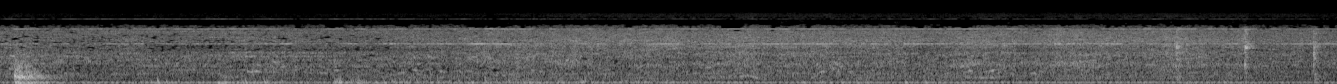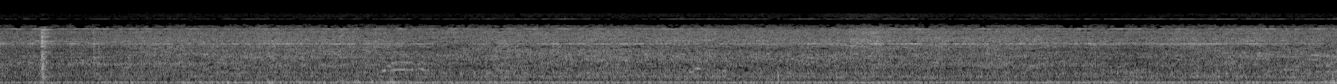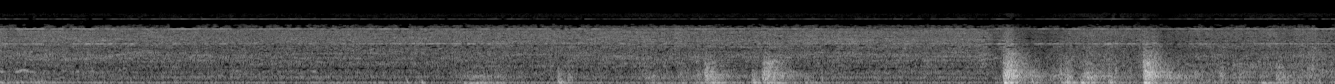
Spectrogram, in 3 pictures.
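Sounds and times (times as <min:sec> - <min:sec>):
thump: 0:00.2 - 0:00.6, 0:36.8 - 0:39.0.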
